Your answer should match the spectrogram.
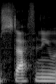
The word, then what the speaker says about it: Stefanie: Say a lot of people spell my name Stephanie with a P-H instead of an F. So they spell it S-T-E-P-H-A-N-I-E instead of S-T-E-F-A-N-I-E.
